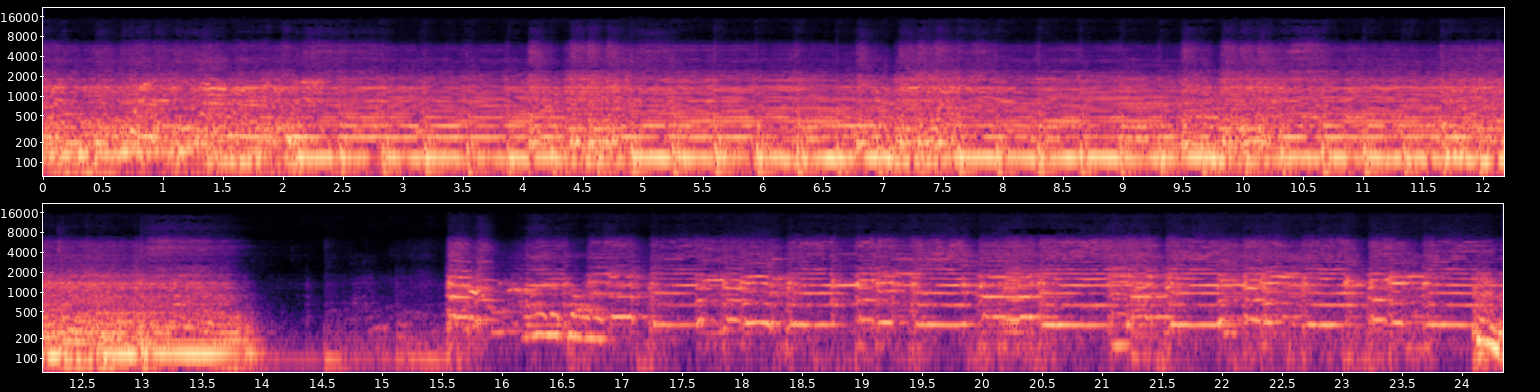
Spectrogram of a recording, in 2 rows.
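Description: Punk rock band playing live, guitar, bass and drums together, heard on a raw tape recording. About 14 seconds in the music breaks off, and after a gap of about a second and a half an electric guitar riff starts up with the band.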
